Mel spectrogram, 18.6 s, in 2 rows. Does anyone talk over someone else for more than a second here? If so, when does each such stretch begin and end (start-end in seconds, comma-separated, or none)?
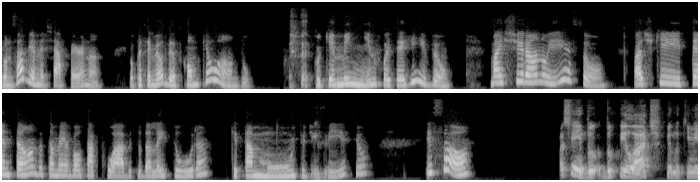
none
